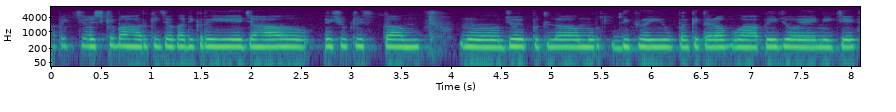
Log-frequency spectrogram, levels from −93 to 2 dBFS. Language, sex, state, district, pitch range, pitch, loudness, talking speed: Hindi, female, Uttar Pradesh, Jyotiba Phule Nagar, 225-235 Hz, 230 Hz, -25 LUFS, 170 wpm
